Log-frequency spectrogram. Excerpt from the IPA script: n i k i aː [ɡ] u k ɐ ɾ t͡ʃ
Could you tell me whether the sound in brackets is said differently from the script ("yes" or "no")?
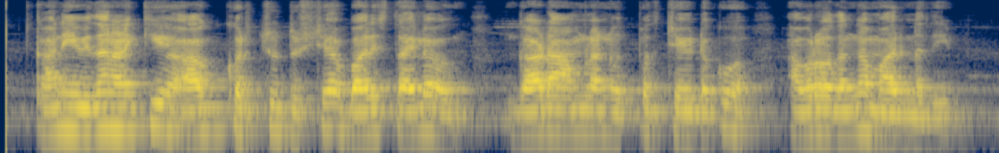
no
